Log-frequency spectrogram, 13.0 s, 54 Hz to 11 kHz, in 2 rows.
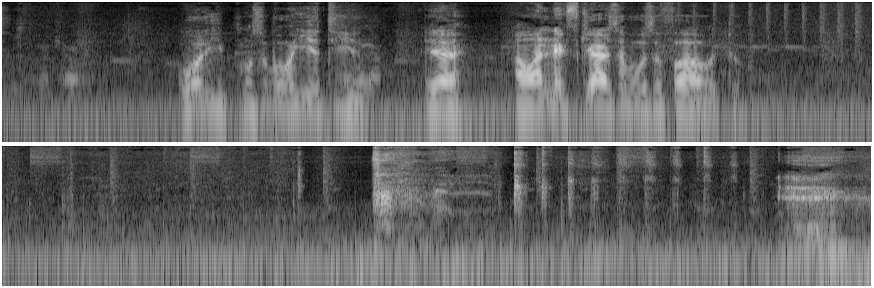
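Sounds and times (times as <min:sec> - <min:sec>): car engine rumbling: 0:00.0 - 0:13.0.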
